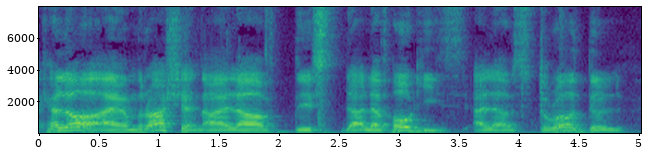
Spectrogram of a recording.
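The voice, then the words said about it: Deliberately bad put-on Russian accent. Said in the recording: “talking like this in a really bad Russian accent ... I just said it in a weird way”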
